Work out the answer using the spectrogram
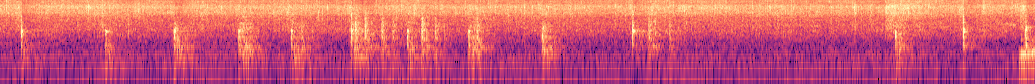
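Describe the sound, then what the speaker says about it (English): Sausage frying in a pan for stuffed peppers, a loud continuous sizzle with repeated sharp scraping taps as a utensil breaks the meat into small pieces, close and steady. "you want to break up the sausage to small little pieces"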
